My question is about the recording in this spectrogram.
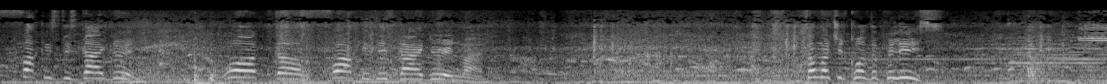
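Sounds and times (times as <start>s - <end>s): car engine rumble: 0.0s - 11.0s
faint voices: 0.0s - 11.0s.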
